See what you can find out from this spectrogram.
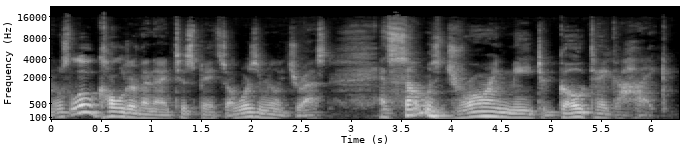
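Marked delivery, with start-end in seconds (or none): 5.4-6.2 hushed, eerie whisper; spooky whispered storytelling. Real, not acted. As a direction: whisper it like a secret pull. Eerie calling to the woods.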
